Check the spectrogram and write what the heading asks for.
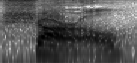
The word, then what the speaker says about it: Charles: Around the same time in France Jacques Charl and that's how he would have pronounced his own name. You can call him Charles that's fine.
